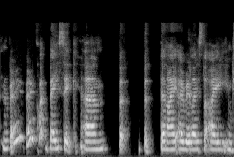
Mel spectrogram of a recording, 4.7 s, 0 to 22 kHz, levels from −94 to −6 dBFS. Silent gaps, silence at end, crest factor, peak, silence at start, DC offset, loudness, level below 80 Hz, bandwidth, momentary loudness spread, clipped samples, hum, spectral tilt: none; 0 s; 16 dB; -8 dBFS; 0.05 s; under 0.1%; -24 LUFS; -72 dBFS; 12.5 kHz; 10 LU; under 0.1%; none; -5.5 dB/octave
